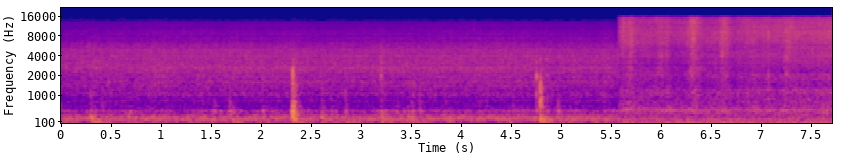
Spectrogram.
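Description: Mushrooms frying in a Trangia pan, sizzling steadily, with two light knocks in the middle; the sizzle turns brighter near the end.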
